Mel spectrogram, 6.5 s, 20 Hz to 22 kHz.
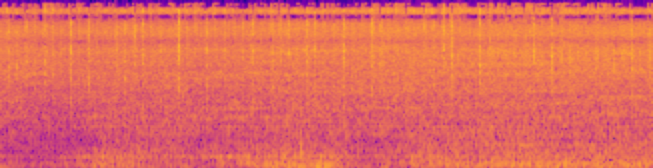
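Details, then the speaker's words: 1938 Chevy with a likely stock 350 V8 and no big cam, idling rough with a sharp raspy tick about four times a second; massive exhaust leak at a badly bent header despite a brand-new gasket. "All right, so we've got it running, but we've got a massive exhaust leak right there. That header's bent to crap."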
